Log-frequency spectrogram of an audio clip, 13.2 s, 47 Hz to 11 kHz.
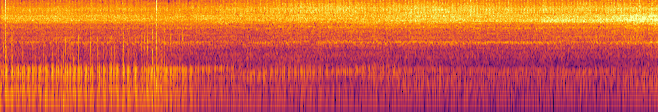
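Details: Honda CBR400RR after riding at Ebisu Circuit; the noise is suspected to come from the cam gear train. A fast, steady clatter of about four ticks a second over a rough idle, easing slightly as revs settle: an abnormal mechanical rattle.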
